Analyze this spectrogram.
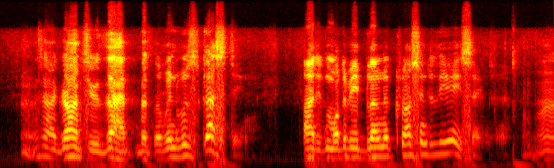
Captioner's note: none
